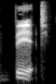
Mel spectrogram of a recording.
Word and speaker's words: Bet: So when it's got a hard sound with the dot in it, signified by the dot in it, it's pronounced B. So it's called a Bet.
